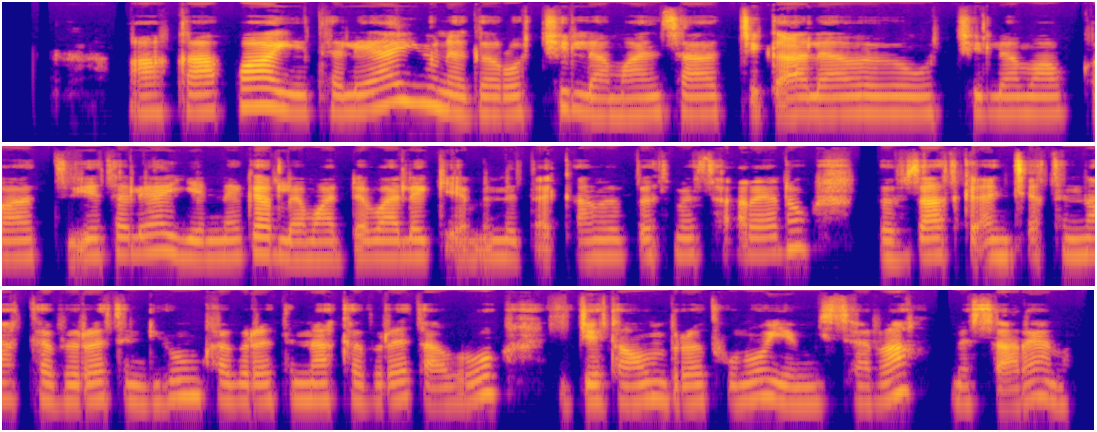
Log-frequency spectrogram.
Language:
Amharic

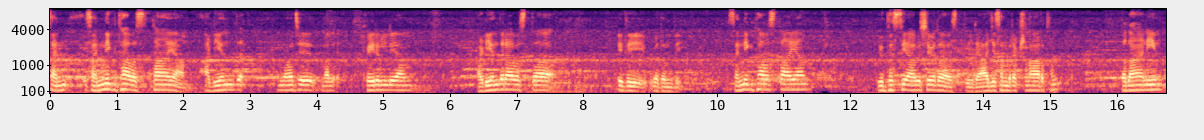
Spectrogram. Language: Sanskrit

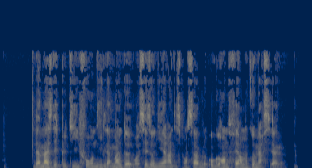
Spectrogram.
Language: French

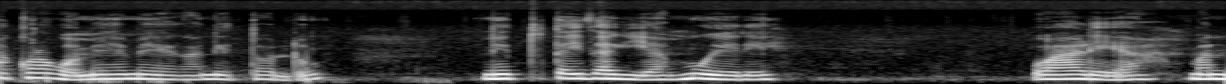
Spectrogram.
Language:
Kikuyu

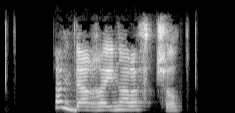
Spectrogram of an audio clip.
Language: Kabyle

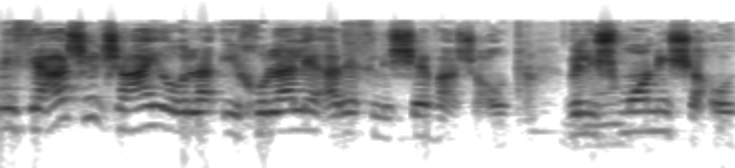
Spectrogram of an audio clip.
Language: Hebrew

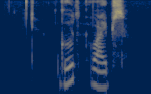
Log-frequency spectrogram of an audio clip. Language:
Russian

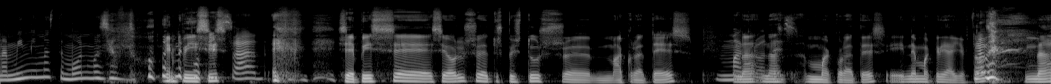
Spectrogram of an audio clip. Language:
Greek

